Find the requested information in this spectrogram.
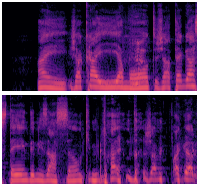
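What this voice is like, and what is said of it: Sudden mineiro (Minas Gerais) accent. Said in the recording (Portuguese): “Por que você falou com sotaque? ... Comeu um pão de queijo de mineira. ... Indenização, uai. Do nada ela botou um sotaque.”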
